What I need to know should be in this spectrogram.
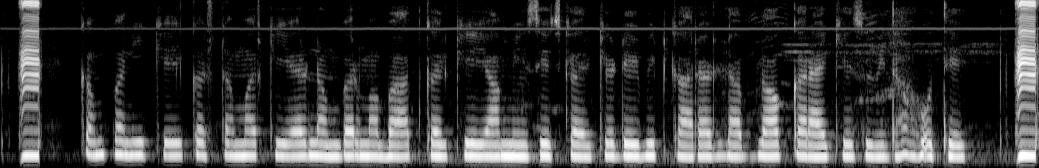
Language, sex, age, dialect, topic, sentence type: Chhattisgarhi, female, 18-24, Western/Budati/Khatahi, banking, statement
